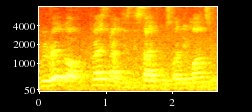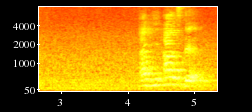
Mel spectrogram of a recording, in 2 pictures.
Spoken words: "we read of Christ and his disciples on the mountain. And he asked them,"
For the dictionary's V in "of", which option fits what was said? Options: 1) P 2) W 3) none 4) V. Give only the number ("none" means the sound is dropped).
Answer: 1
